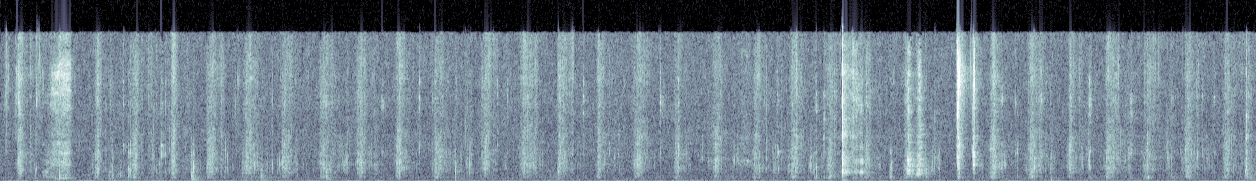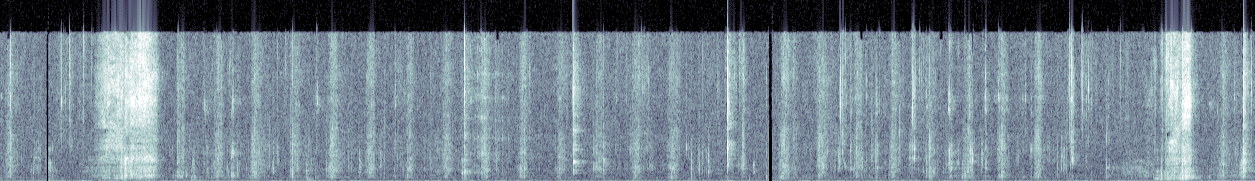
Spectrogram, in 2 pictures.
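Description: Close-miked chewing and wet mouth sounds of a person eating creamy rice-cake tteokbokki and noodles: a steady run of small clicks and smacks, with one louder burst about halfway through.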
